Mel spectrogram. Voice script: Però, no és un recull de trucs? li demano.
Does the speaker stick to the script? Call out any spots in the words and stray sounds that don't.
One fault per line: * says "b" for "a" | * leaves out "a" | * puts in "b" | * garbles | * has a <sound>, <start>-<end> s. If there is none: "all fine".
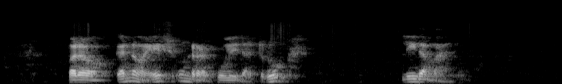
* puts in "que"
